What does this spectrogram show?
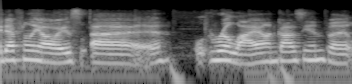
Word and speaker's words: Gaussian: used to use i just learned how to pronounce this it's gaussian blur yeah yeah yeah yeah but then there's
